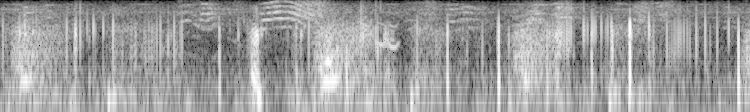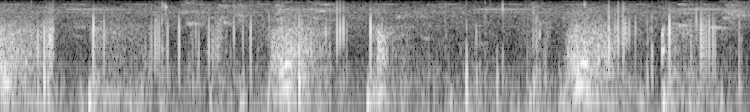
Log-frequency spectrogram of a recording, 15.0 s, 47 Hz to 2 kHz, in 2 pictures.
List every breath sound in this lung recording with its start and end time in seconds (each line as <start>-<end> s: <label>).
0.00-0.78 s: inhalation
1.04-1.82 s: exhalation
3.00-4.00 s: inhalation
4.10-4.67 s: exhalation
4.93-5.71 s: inhalation
5.79-6.57 s: exhalation
7.38-8.12 s: inhalation
8.42-9.20 s: exhalation
10.21-11.08 s: inhalation
11.21-11.99 s: exhalation
13.17-13.95 s: inhalation
14.10-14.88 s: exhalation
